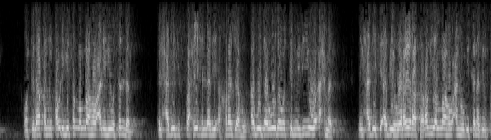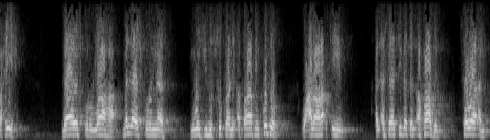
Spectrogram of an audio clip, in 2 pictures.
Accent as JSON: {"language": "Arabic", "country": "Algeria", "said": "حال الأحوال الجوية في بلدنا الجزائر حرصها الله من كل سوء"}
